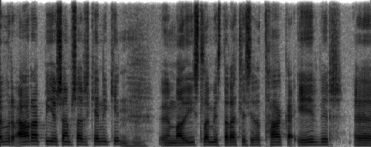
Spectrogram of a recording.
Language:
Icelandic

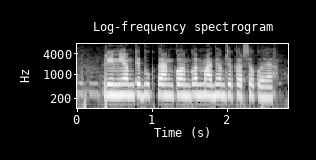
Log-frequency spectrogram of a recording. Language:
Magahi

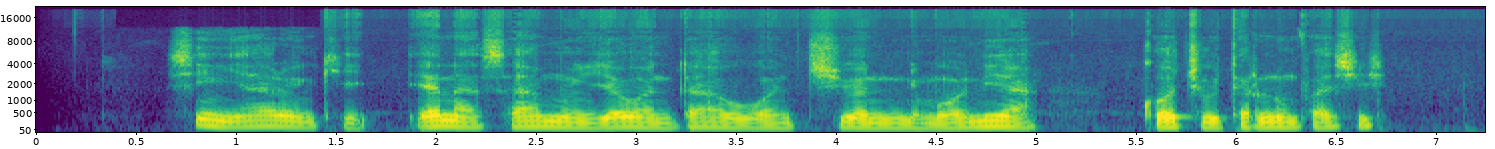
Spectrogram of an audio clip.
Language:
Hausa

